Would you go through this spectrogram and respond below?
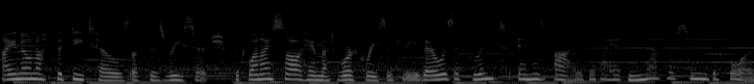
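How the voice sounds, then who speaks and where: An actress playing a composed, formal woman in a game cutscene, measured in speech and quietly caring. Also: on the high side, vocal fry. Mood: wistful. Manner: measured, formal, archaic wording. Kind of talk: dramatic video game cutscene acting. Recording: music behind the voice.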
